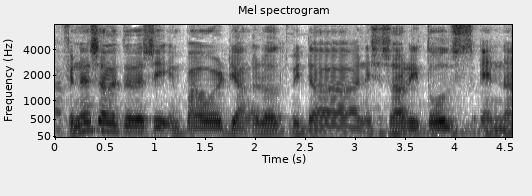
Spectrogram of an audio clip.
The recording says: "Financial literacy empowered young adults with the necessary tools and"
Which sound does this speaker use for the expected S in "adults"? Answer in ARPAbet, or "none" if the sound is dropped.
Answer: none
